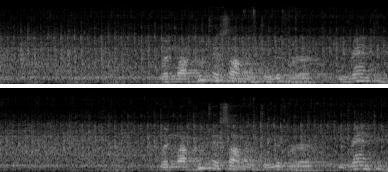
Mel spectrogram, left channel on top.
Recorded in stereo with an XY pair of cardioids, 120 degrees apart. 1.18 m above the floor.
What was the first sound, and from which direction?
A man speaking, 30° right.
